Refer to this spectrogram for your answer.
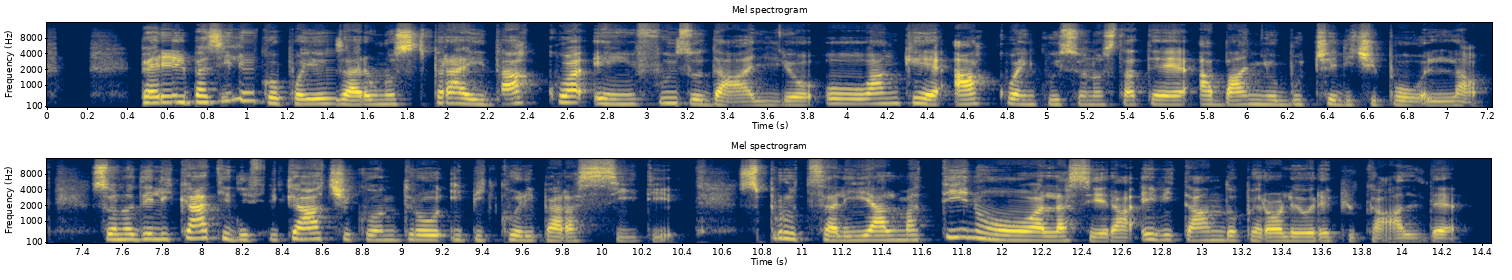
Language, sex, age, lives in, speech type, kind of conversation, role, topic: Italian, female, 20-24, Italy, read, expert-assistant, expert, Quali piccoli cambiamenti pratici posso adottare per rendere il mio orto o giardino più sostenibile?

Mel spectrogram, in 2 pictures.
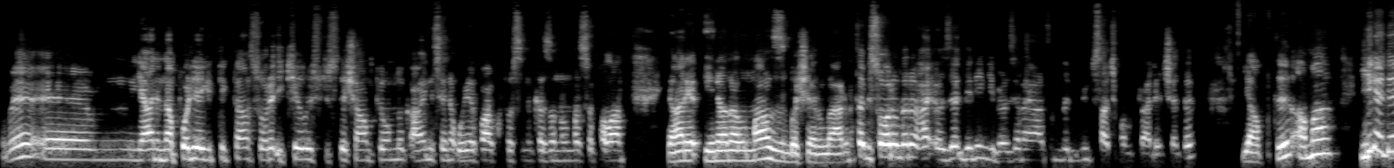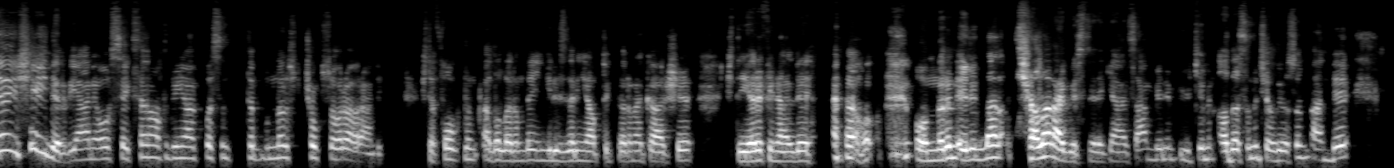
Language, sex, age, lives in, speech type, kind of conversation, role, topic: Turkish, male, 45-49, United States, conversation, unstructured, none, Tarihte seni en çok etkileyen kahraman kimdi?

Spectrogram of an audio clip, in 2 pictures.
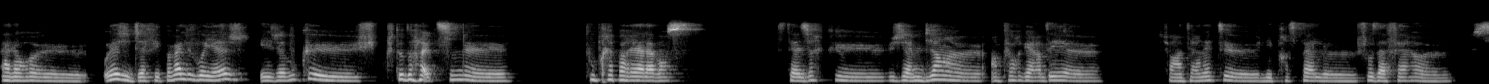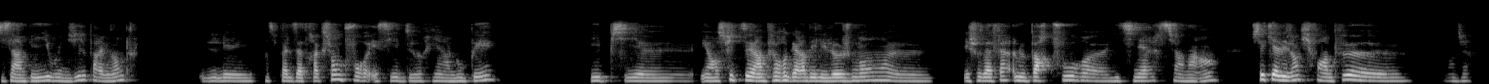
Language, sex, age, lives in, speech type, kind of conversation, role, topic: French, female, 30-34, France, conversation, unstructured, none, Comment prépares-tu habituellement un voyage important ?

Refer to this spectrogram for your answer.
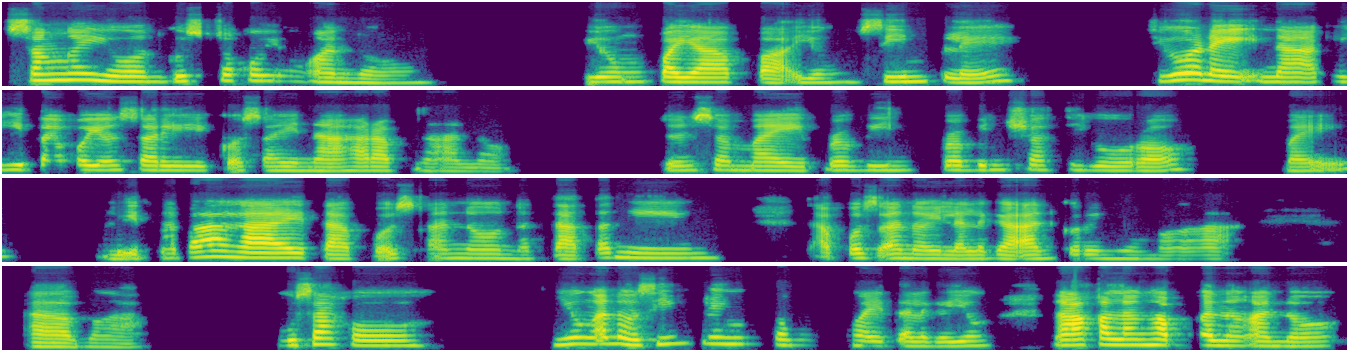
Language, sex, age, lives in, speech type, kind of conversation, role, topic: Filipino, female, 25-29, Philippines, conversation, unstructured, none, Anong klaseng buhay ang gusto mong mabuhay sa hinaharap?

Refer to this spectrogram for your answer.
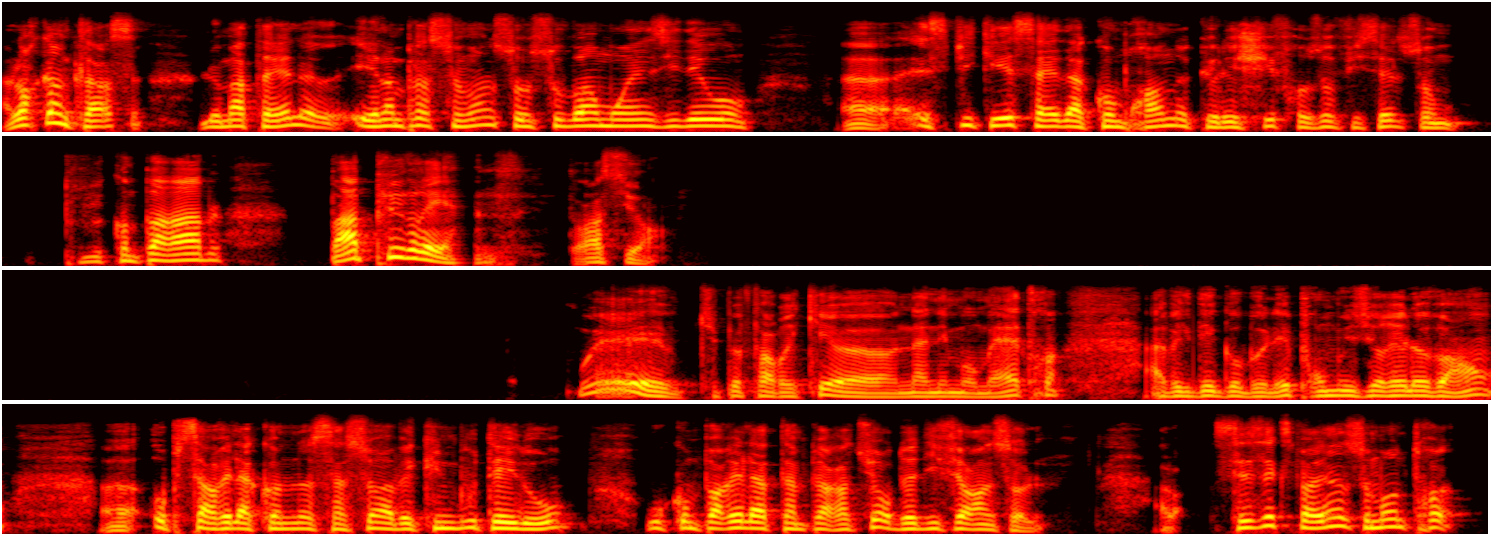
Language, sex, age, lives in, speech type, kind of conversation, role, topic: French, male, 45-49, France, read, expert-assistant, expert, Les records de température qu’on entend aux infos sont-ils fiables ?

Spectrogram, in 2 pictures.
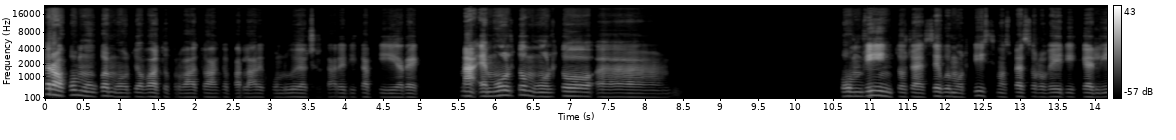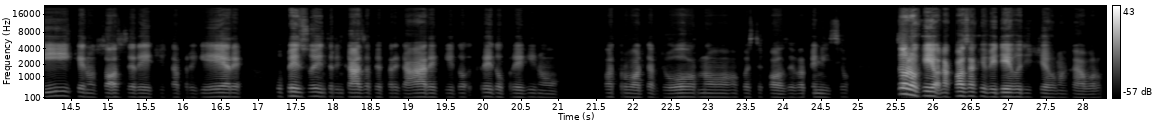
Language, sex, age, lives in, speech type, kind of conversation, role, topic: Italian, female, 55-59, Italy, conversation, unstructured, none, Come pensi che la religione influenzi le leggi nella nostra società?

